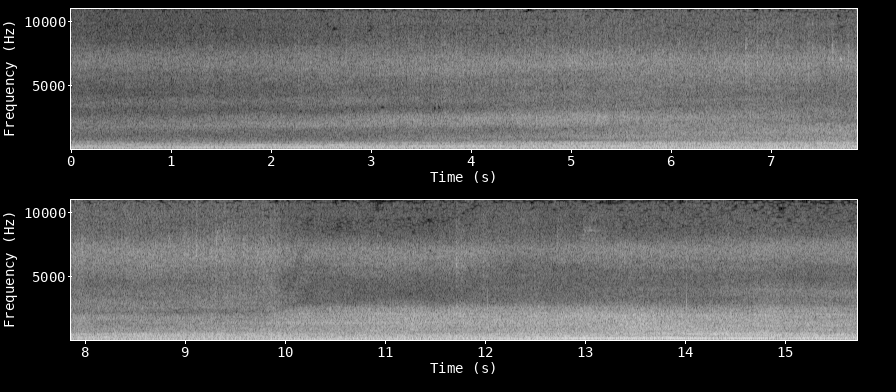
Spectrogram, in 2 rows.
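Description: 1967 Ford Galaxie 500's engine idling steadily, an even low hum that grows gradually louder, with more hiss coming in about ten seconds in.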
